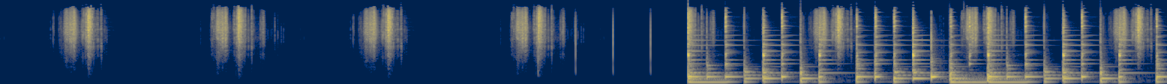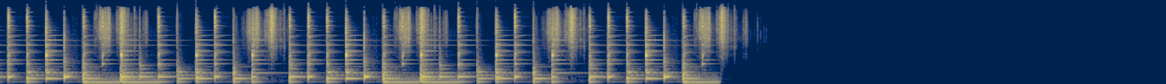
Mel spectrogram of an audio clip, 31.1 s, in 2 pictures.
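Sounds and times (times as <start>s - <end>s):
Latin American Mozambique percussion rhythm: 9.2s - 25.2s.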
